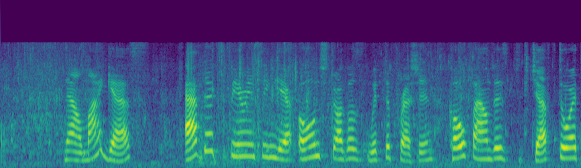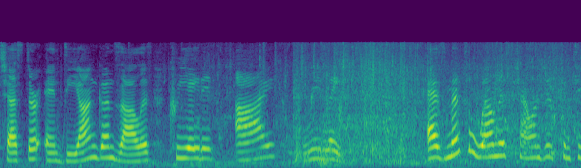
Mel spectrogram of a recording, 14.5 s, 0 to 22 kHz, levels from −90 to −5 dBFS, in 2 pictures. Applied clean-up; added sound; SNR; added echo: none; Waves, surf; 16 dB; none.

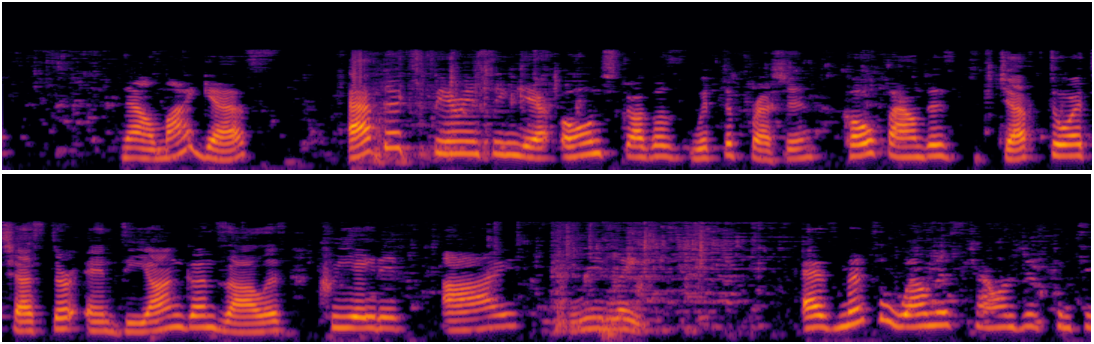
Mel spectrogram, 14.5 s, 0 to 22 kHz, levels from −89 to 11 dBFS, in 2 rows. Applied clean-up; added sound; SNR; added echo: classical method Wiener filter.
